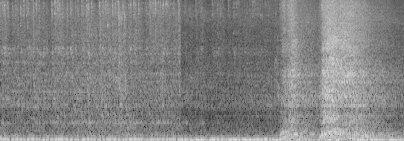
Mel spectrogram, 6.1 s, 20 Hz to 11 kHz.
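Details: 1972 Chevy K20 on 38s with 6-inch lift, built 510 big-block in the truck about 11 years: deep choppy cammed idle then a sharp clean throttle blip; healthy built big-block V8.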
